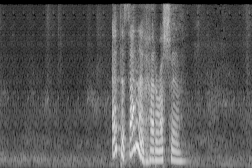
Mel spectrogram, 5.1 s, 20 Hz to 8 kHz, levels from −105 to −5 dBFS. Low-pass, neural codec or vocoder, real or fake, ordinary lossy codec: none; codec, 16 kHz, 1.1 kbps, Voila-Tokenizer; fake; none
